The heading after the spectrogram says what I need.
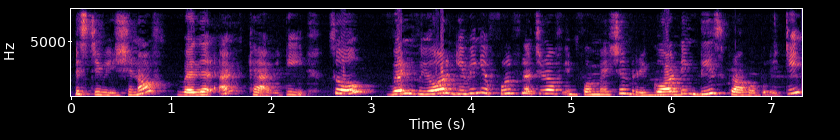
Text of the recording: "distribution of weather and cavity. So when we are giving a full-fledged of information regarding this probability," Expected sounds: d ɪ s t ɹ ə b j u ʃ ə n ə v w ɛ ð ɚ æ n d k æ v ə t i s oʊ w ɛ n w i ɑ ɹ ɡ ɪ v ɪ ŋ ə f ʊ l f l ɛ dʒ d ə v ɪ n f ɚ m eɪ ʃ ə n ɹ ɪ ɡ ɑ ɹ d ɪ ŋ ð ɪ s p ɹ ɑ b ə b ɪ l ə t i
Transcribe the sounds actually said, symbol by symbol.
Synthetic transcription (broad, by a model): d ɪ s t ɹ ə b j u ʃ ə n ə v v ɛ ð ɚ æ n d k æ v ə t i s oʊ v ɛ n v i ɑ ɹ ɡ ɪ v ɪ ŋ ə f ʊ l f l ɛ tʃ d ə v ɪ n f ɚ m eɪ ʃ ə n ɹ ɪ ɡ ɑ ɹ d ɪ ŋ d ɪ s p ɹ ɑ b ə b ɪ l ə t i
